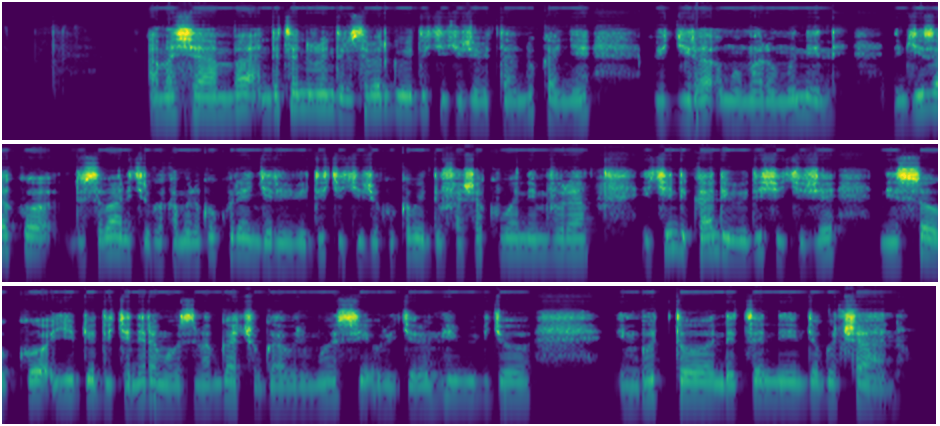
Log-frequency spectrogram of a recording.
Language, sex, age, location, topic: Kinyarwanda, male, 25-35, Nyagatare, agriculture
